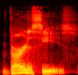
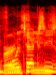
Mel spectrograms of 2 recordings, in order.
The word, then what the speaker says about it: vortices: We're going to be doing Strange Wands, the Vile Vortices. – Vortices. I was saying vortexes, and I was like, that's not right.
